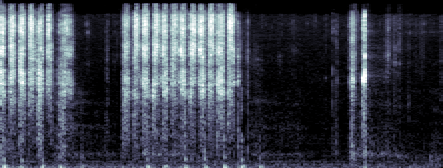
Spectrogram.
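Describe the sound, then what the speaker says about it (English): Sandpaper rubs back and forth over a wooden desk surface with saw marks, making steady, close, raspy strokes in rhythmic bursts, a brief pause, then lighter scratching passes, with no voices. "So I'm going to sand this surface."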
